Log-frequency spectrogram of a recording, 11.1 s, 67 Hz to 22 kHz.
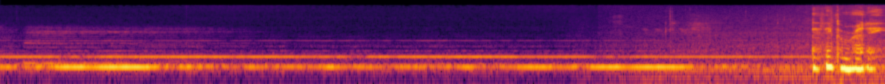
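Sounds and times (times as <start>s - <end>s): sustained low drone: 0.0s - 11.0s.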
